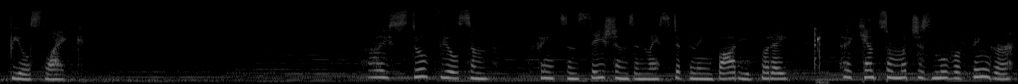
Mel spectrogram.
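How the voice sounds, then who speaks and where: A young fae girl with a very high, delicate voice. She speaks with heartfelt sincerity and emotional pauses, vulnerable but brave, in anime-style game dialogue. Music plays prominently behind her. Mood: faint, haunted.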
